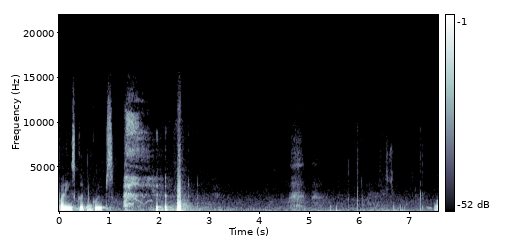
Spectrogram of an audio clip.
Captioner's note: laugh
